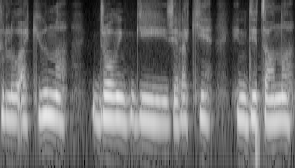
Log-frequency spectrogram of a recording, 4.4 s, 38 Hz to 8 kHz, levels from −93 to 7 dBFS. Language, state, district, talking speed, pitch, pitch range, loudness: Sumi, Nagaland, Kohima, 110 wpm, 185 Hz, 175-190 Hz, -15 LUFS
